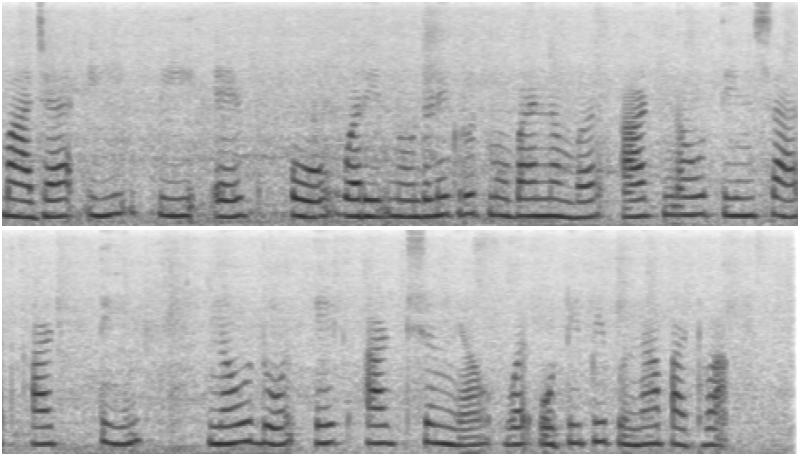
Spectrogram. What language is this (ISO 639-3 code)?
mar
